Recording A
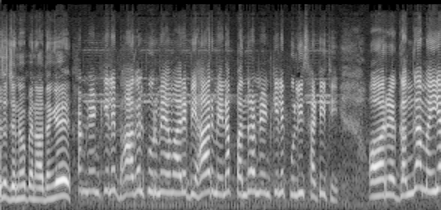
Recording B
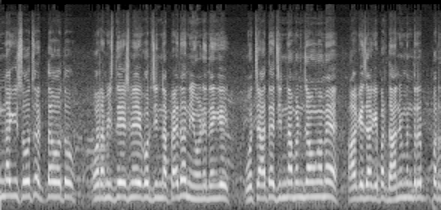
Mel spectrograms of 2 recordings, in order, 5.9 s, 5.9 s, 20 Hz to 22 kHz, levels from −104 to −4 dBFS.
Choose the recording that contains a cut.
A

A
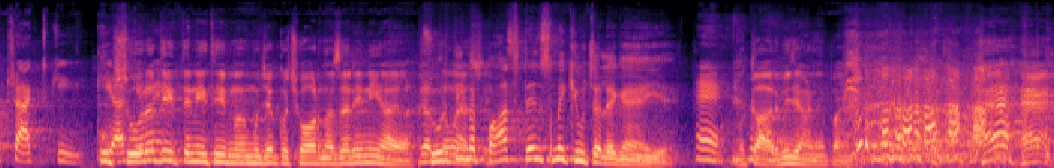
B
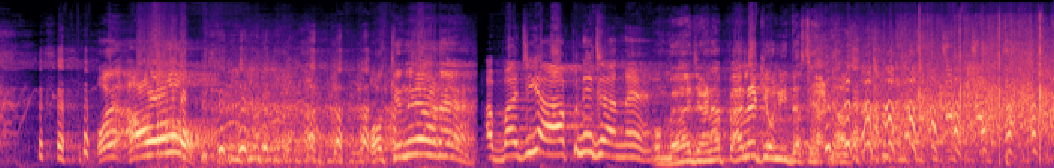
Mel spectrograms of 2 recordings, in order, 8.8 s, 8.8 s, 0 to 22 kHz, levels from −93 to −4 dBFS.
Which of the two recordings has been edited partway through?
A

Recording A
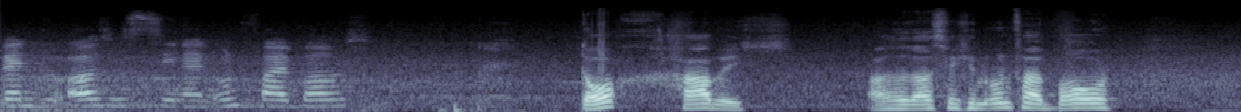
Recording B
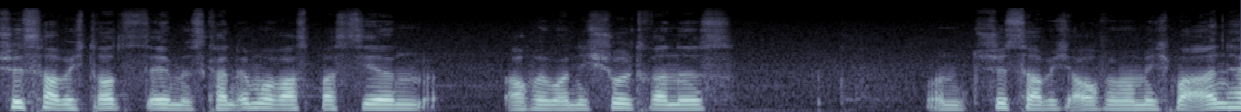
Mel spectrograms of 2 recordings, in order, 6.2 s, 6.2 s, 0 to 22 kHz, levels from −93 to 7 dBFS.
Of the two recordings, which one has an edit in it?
A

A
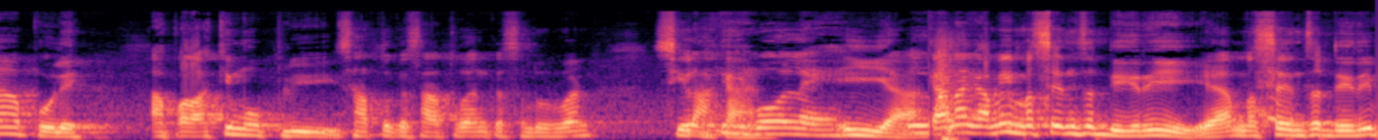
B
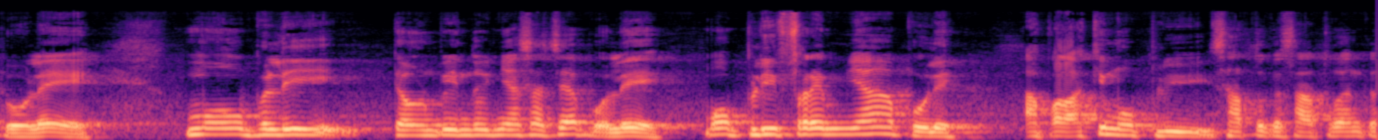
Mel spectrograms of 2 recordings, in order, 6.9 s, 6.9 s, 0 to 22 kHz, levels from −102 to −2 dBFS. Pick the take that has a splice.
A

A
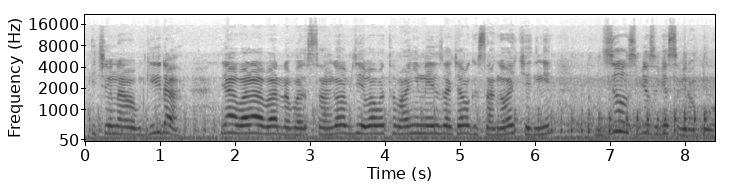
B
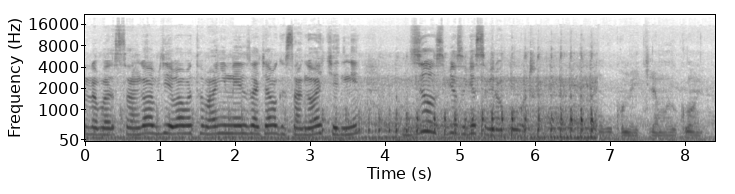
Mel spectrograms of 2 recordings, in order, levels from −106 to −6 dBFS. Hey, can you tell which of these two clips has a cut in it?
B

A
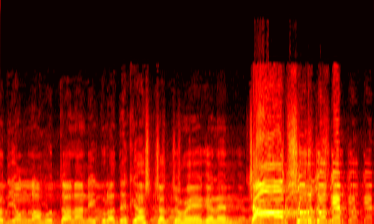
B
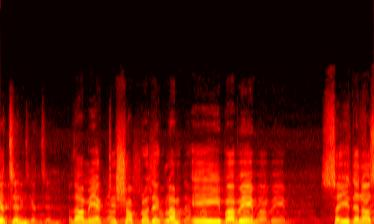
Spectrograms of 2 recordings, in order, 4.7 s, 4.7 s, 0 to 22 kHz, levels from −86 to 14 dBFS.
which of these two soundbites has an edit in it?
A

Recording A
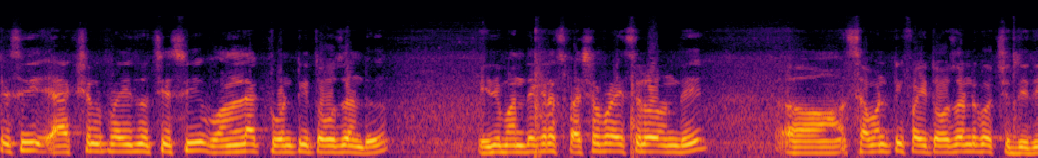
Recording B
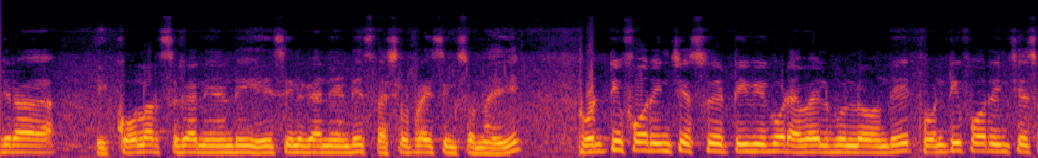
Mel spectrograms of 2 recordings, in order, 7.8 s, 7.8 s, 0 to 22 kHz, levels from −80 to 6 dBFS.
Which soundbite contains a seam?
B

